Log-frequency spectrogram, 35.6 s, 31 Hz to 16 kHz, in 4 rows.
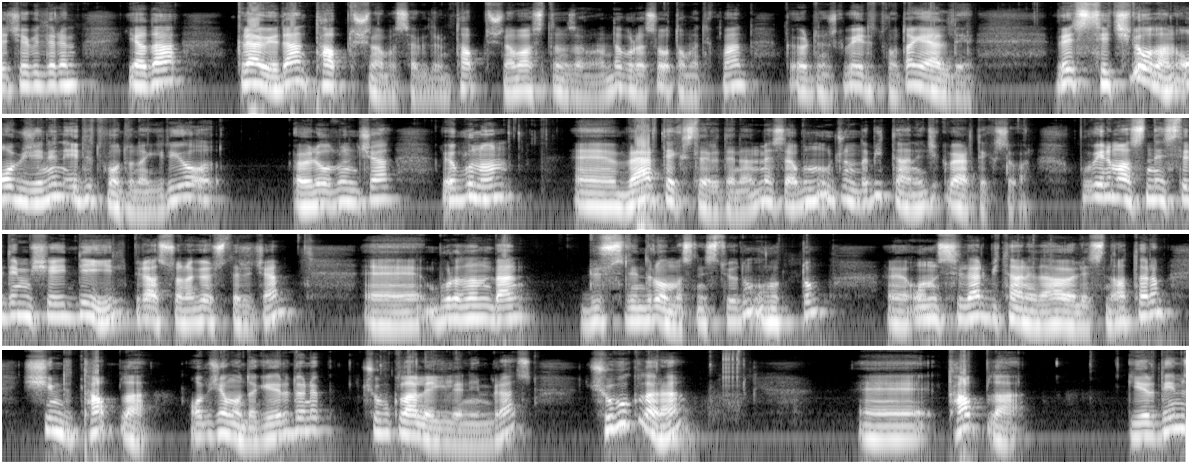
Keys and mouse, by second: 0.0 click, 2.4 Tab, 7.9-8.9 middle drag, 25.6 alt+a, 27.4 Tab, 28.7 middle click, 29.6 click, 30.1 shift+middle click, 31.8 middle click, 33.9 Tab, 35.0 middle click.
